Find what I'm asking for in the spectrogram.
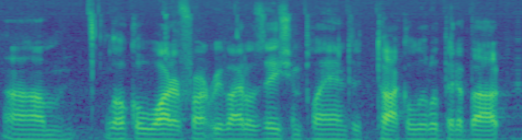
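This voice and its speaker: A man's voice: fairly low pitch, level tone, darkish tone, slight background noise. A man, the town planning director, presenting a proposal at a public board meeting, speaking with many fillers and restarts. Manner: halting, many fillers, jokey asides.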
